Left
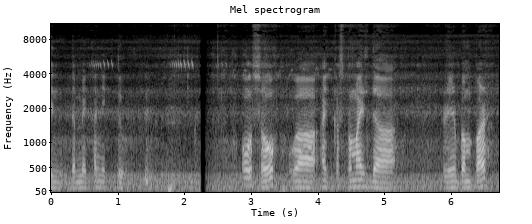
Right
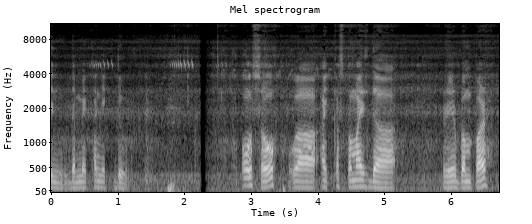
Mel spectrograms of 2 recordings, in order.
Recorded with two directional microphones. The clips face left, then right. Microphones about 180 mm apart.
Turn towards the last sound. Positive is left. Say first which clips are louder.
# right 4 dB
turn(degrees=-10)  # may be behind; listen again after turning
